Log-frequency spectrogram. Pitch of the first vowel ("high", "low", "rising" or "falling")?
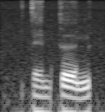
low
